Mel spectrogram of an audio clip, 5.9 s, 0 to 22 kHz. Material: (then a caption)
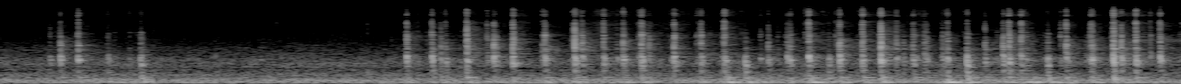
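Plastic. An Anne Pro 2 compact 60% mechanical keyboard with plastic keycaps, Gateron red switches and a teal backlight is typed on with the fingertips of both hands. A few quick keystrokes are followed by a short lull, then a steady, irregular run of crisp plastic clacks with a bright tap near 1.1 kHz and a soft low thump under each key, over a faint low hum.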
